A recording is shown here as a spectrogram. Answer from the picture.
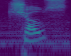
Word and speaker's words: Tchos: for this mod, the Tchos, T-C-H-O-S mod that I got. I think I pronounced that correctly. I think it's like Tchaikovsky. That's got a T in front of the CH as well.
